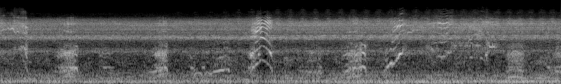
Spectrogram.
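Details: Spoiled baby monkey named Sweet Pea crying and screaming loudly: a series of short, sharply rising-and-falling squealing cries with bright harmonics, about one each second, over a steady hiss of background noise.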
